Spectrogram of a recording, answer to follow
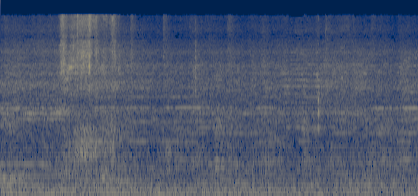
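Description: Background music with indistinct voices and diner chatter, and a short slurp of noodles about a second in.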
